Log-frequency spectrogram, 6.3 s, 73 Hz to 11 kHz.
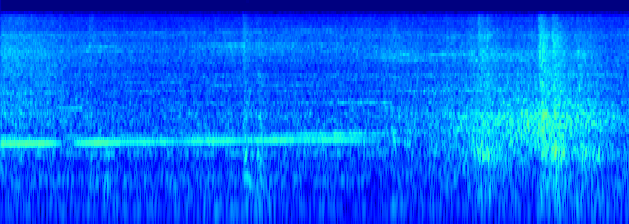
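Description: Keihan 3000 series train running, heard from inside the passenger car: a steady rumble of wheels on rail with a thin motor whine that rises slightly in pitch and cuts out about four seconds in. About five seconds in there is a brief louder rush.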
